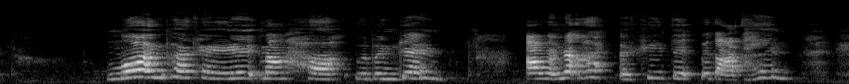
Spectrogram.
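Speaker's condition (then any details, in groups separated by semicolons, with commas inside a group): Cerebral palsy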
